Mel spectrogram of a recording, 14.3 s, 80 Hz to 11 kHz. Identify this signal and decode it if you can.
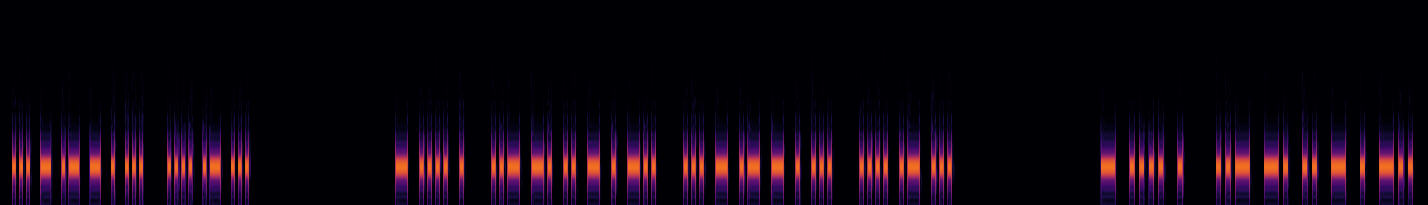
Morse code, heard as a keyed tone, about 32 wpm, 700 Hz. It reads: STATES HAS THE UNITED STATES HAS THE UNITED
